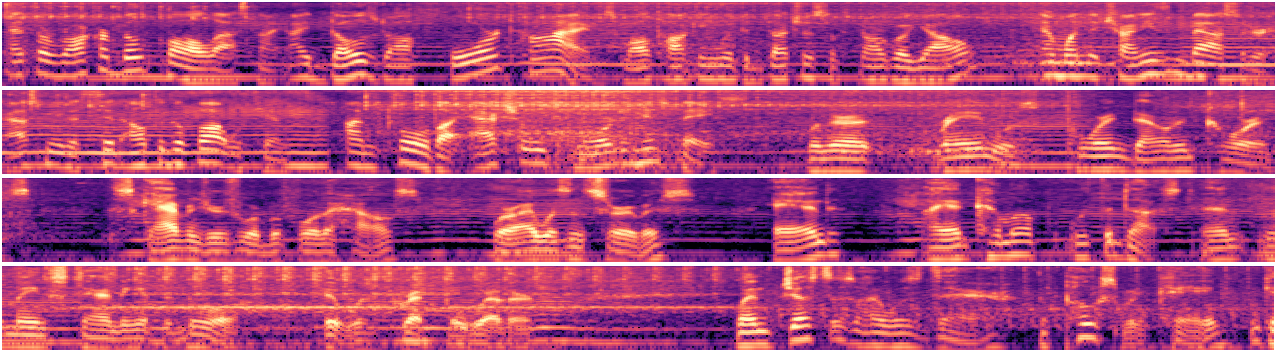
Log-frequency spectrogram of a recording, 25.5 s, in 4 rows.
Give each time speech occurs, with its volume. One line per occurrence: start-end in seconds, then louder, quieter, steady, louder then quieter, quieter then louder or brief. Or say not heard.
0.0-25.4 steady.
